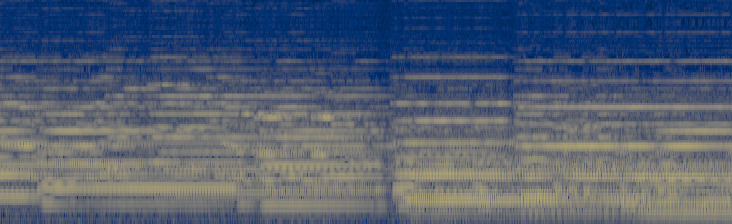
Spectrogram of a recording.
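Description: Kegg church organ playing slow, sustained chords, the notes held and changing every second or so. After a brief break about four seconds in, deeper bass notes join the chords.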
